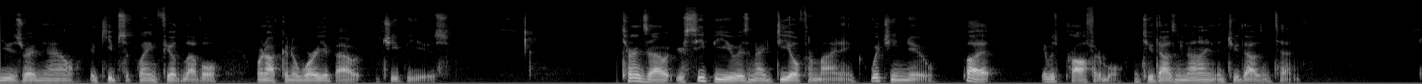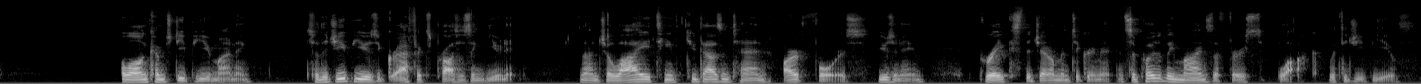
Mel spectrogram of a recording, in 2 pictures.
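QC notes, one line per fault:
6.17 s, block of digital silence: an 11.6 ms hole where the sound drops to zero and returns with no fade, which fits a missed 512-sample buffer. The abrupt edges give a sharp tick, unlike a fade-out dropout or a single-sample click.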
